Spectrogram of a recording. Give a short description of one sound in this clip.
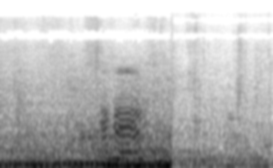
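A young woman calls out cheerfully nearby.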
